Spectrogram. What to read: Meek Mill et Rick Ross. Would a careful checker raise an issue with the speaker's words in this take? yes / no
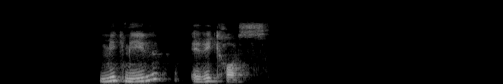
no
